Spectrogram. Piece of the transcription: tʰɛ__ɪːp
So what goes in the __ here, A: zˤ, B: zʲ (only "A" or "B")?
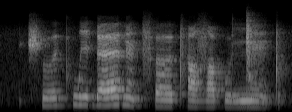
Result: A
